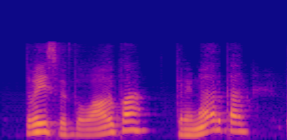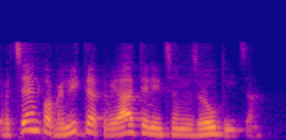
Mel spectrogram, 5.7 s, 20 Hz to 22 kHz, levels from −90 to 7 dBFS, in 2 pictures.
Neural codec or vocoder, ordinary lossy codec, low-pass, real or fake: codec, 16 kHz, 0.5 kbps, X-Codec, HuBERT features, trained on general audio; MP3, 64 kbps; 7.2 kHz; fake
